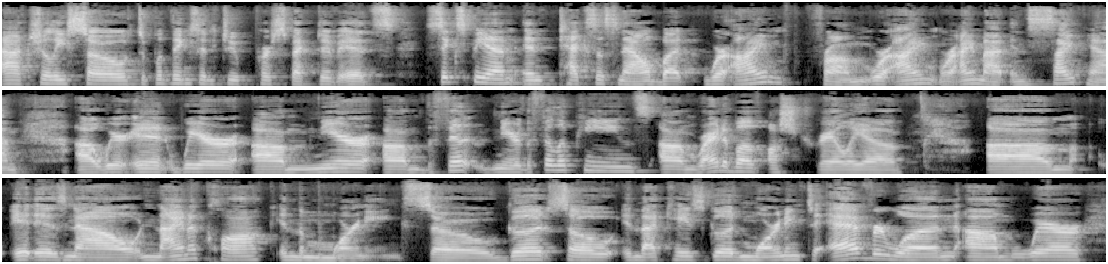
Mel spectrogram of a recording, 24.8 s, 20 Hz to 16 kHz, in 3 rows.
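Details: Stuttering since about age 5 in an adult man, which he believes is developmental and inherited.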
